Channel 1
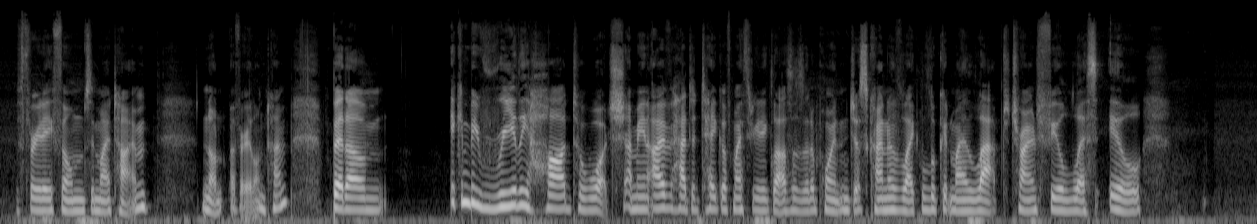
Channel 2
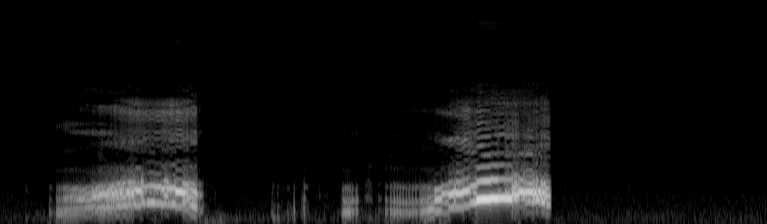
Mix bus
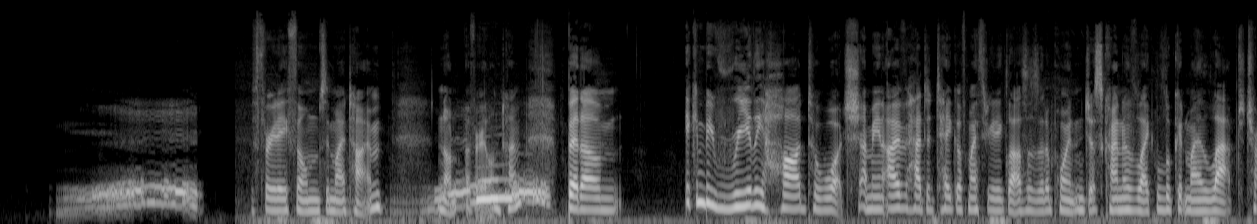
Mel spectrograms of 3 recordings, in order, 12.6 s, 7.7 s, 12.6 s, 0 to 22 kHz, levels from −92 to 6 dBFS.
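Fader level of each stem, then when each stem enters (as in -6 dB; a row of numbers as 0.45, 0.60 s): +1.5, -3.0 dB; 2.35, 0.00 s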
